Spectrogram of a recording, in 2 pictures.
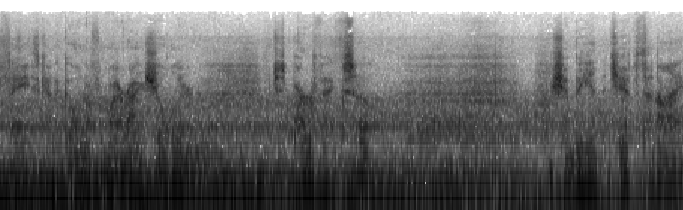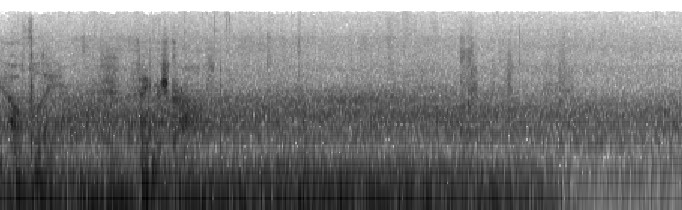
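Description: Wind rushes outdoors.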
